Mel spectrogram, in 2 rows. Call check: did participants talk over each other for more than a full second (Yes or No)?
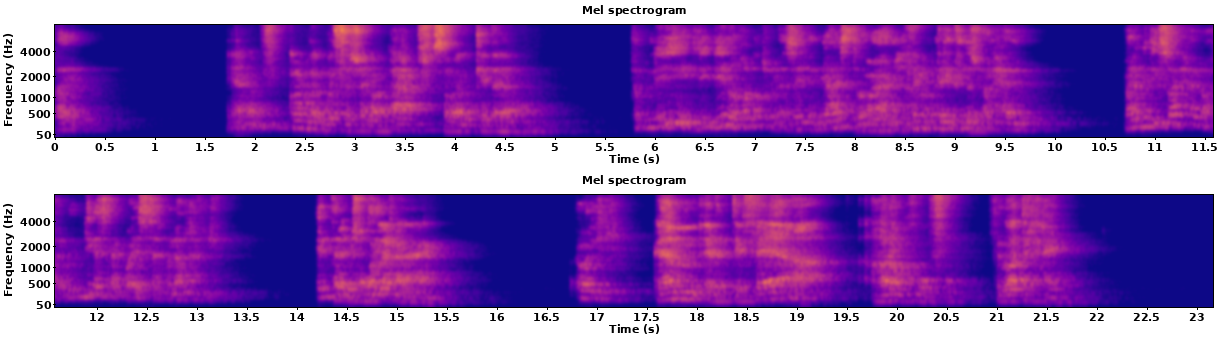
Yes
